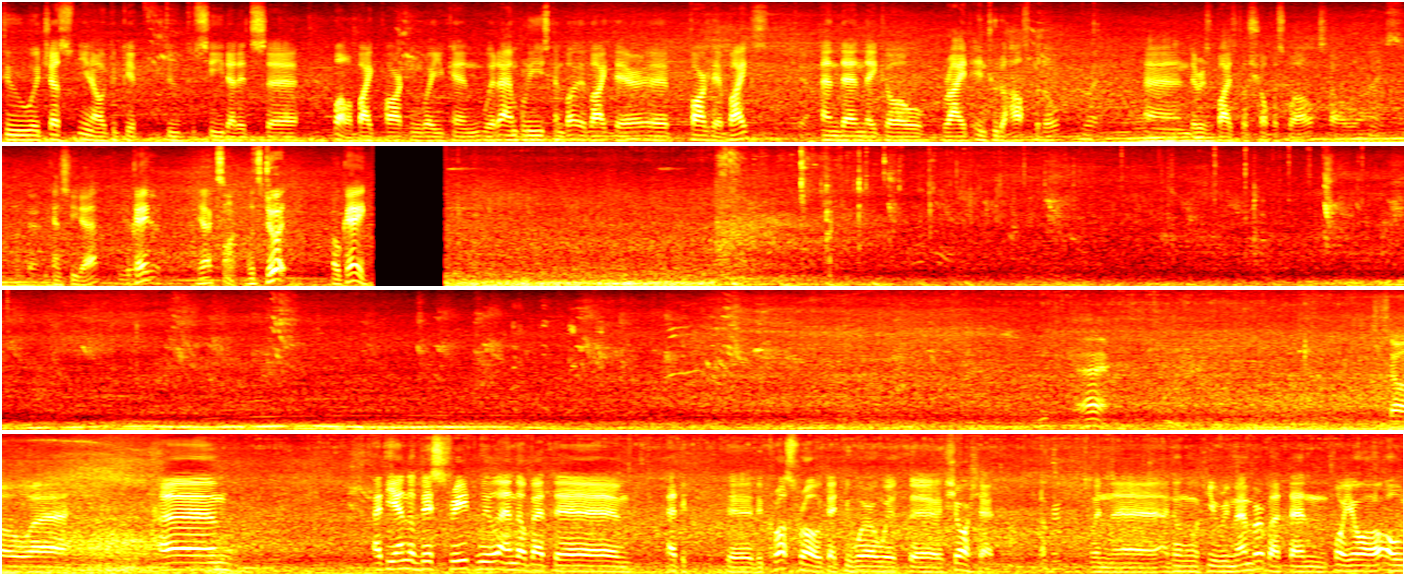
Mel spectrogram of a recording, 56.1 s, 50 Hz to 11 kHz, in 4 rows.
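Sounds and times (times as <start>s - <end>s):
rumble of bicycle tyres and wind: 18.5s - 56.0s.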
